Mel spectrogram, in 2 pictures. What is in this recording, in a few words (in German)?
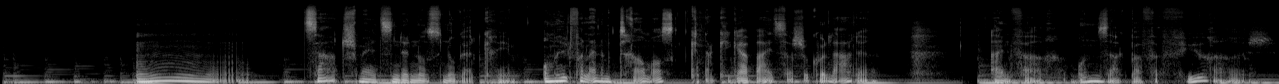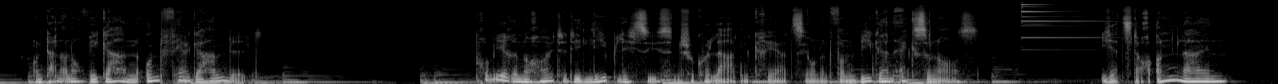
advertisement vegane schokolade german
